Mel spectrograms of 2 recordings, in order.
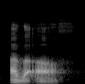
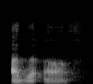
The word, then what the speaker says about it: other half: the othera for dinner now the pronunciation is a the off a the off other off other off okay other off now for the speaking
